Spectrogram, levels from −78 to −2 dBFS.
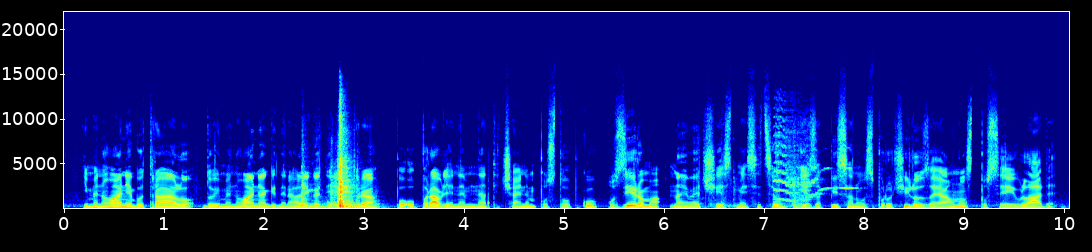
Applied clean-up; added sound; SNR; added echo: none; Squeak / Slam / Wood; 6 dB; none.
